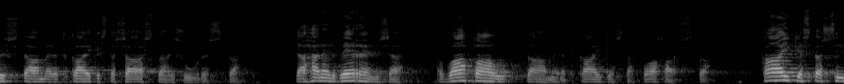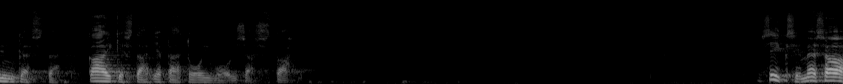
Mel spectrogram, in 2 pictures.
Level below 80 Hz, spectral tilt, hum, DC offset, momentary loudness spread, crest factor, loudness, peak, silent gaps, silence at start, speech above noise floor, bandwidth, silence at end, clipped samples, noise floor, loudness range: -76 dBFS; -6.5 dB/octave; none; under 0.1%; 18 LU; 22 dB; -35 LUFS; -14 dBFS; none; 0 s; 44 dB; 17.5 kHz; 0 s; under 0.1%; -79 dBFS; 12 LU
